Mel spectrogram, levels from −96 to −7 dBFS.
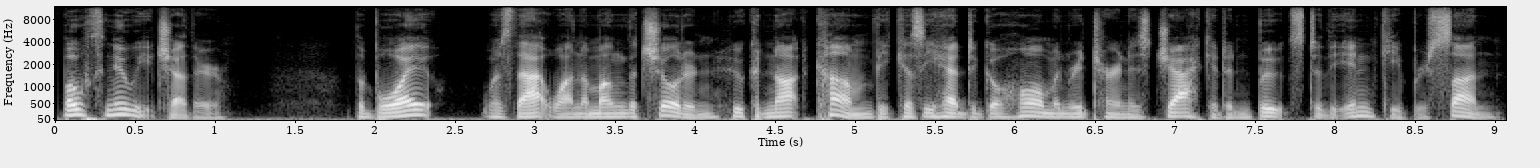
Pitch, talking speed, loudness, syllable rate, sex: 100 Hz, 210 wpm, -22 LUFS, 5.3 syllables/s, male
